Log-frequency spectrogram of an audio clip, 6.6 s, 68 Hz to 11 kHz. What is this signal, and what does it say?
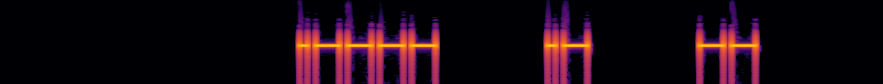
Morse code, heard as a keyed tone, about 20 wpm, spaced as for 8 wpm, 700 Hz. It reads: 1AM
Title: 107 Lesson 18e - Letter m - Three Characters 20wpm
